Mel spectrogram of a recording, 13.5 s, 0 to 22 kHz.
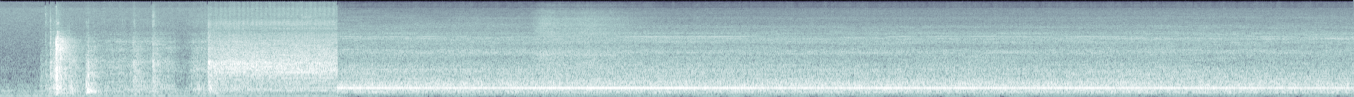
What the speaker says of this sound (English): Let's do vacuum only, 2 passes, high suction power, and deep cleaning.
